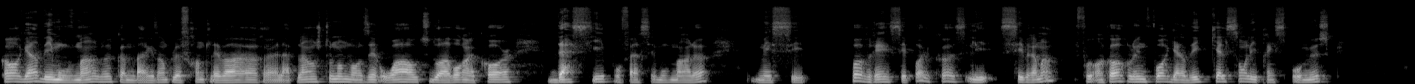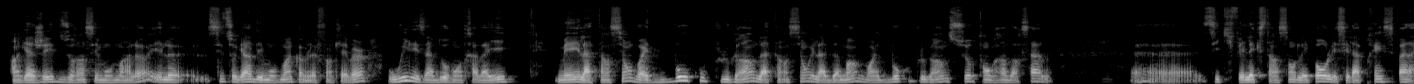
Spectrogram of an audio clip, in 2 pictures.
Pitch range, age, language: 105-130 Hz, 30-49, French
